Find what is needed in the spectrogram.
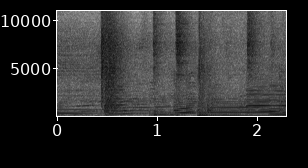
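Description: Live rock band playing an instrumental passage: a Stratocaster-style electric guitar holding and changing single notes over a drum kit, with sharp drum hits every half second or so.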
